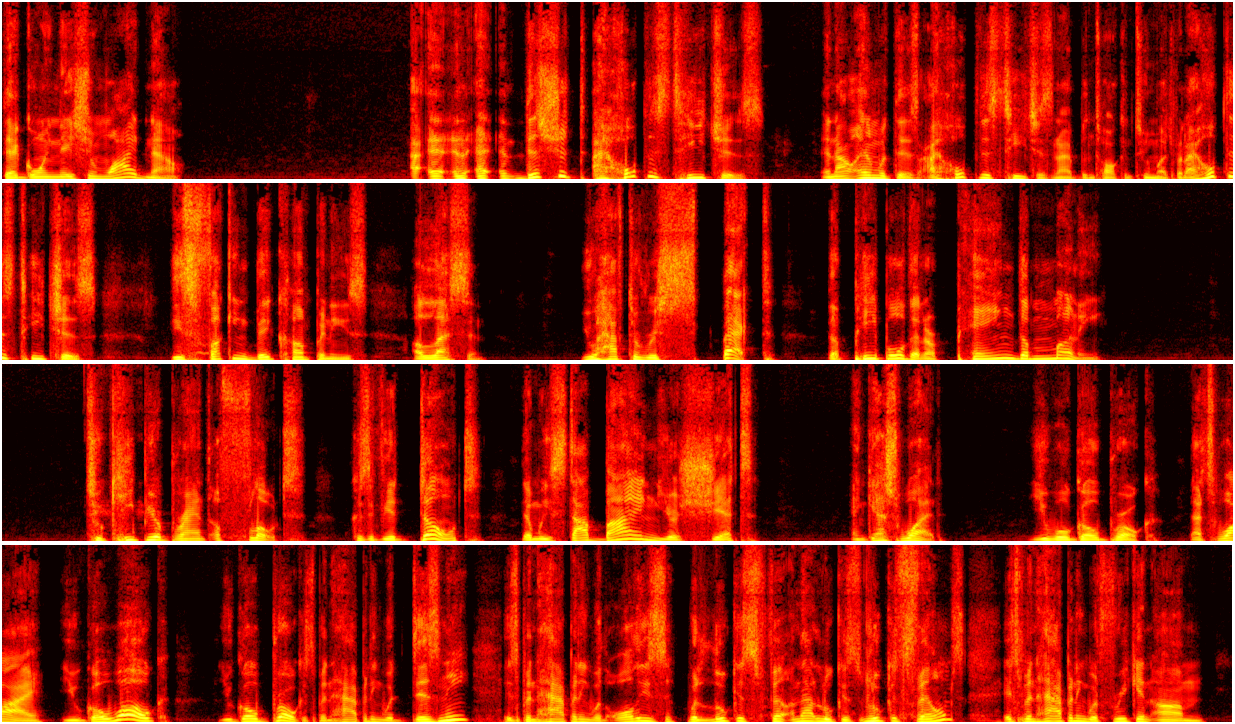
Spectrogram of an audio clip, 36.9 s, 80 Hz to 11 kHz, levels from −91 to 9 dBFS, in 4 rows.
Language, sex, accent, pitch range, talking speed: English, male, American, 110-150 Hz, 170 wpm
